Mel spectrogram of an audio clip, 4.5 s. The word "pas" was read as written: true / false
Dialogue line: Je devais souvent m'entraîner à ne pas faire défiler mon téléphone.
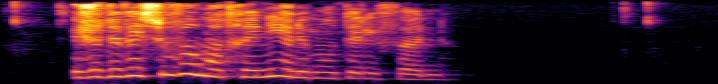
false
